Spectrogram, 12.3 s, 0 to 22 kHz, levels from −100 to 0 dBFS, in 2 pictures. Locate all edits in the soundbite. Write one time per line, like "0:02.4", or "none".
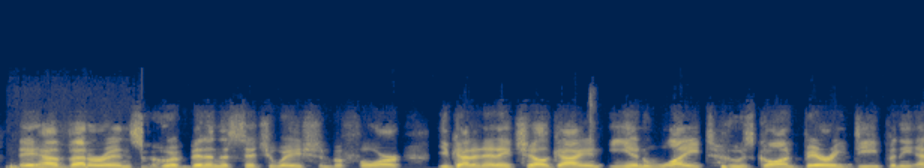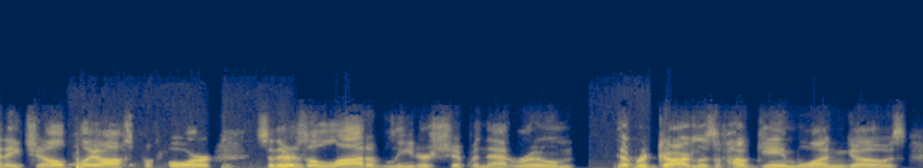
0:02.8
